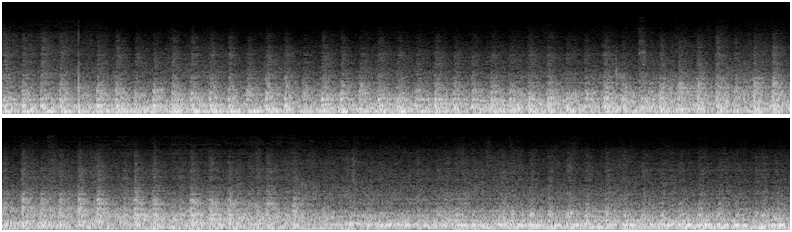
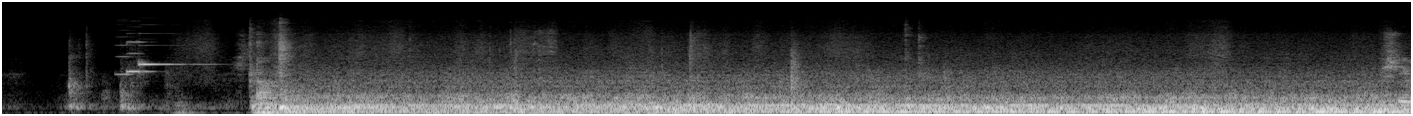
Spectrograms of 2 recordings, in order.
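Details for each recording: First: Samsung dryer drum turning with a heavy, uneven rumble and repeated on-off popping thumps from a damaged support wheel that needs replacing. Worn drum support roller. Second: Samsung dryer after all three drum support wheels were replaced to cure a popping noise: start-up beeps, then an even, steady drum rumble with no squeal, thump or popping; quiet, normal operation.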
